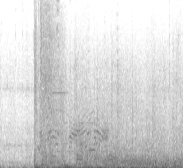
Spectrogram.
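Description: Artillery fire in War Thunder, a tank battle game, pounding as a sudden loud burst that rises into a dense, continuous roar of blasts and rumbling for the rest of the stretch.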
